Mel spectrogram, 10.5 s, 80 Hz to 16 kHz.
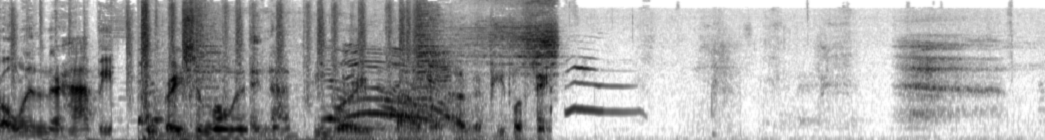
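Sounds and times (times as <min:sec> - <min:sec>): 
speech: 0:00.0 - 0:05.6
steady low hum: 0:02.2 - 0:10.4
cat meowing: 0:05.6 - 0:06.6.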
